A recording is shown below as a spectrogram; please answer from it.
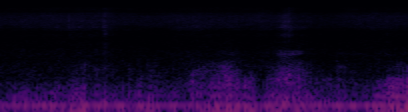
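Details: Low, grainy purring from a male pet cat, a soft continuous rumble with gentle swells and a faint click, under a steady hum.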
